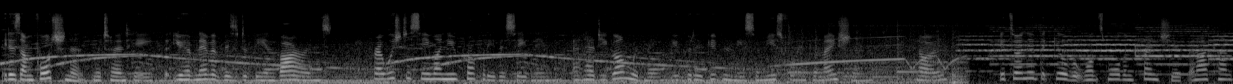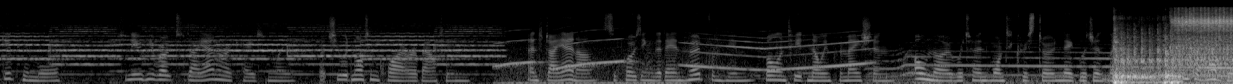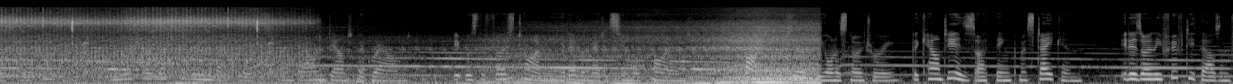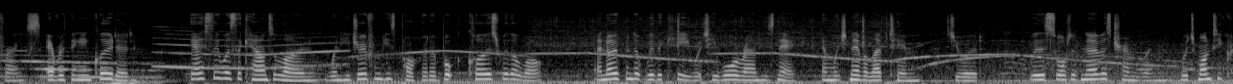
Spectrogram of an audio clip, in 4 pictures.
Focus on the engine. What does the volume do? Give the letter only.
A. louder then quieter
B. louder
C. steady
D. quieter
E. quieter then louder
E.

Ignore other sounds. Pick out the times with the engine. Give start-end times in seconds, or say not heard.
23.4-32.9.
